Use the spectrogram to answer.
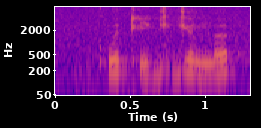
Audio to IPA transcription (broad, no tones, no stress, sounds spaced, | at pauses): kʷʼ e kʼ i ɡʲ e ɡʲ ø l ŋ ə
